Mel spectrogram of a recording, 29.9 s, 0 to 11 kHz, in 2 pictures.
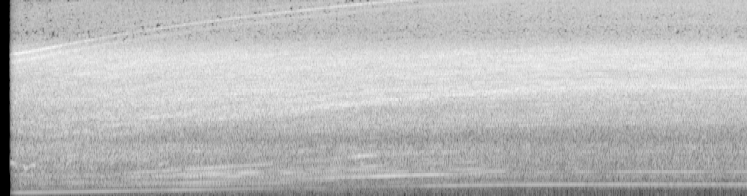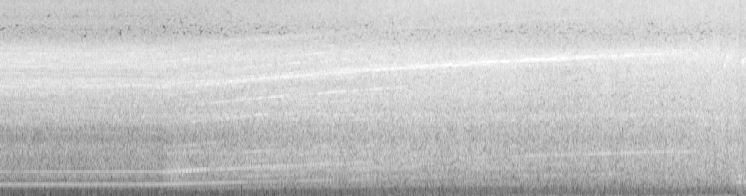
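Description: Ford Mustang Shelby GT500's supercharged V8 on a chassis dyno under a long full-throttle pull, engine speed climbing slowly with a shift in pitch about two-thirds of the way through, and a high whine rising in pitch along with it.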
